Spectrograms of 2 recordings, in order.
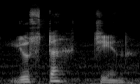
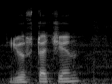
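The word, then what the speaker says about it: Eustachian: इसे कहते हैं यूस्टाचियन, यूस्टाचियन ट्यूब, इसे क्या कहते हैं, यूस्टा, ई साइलेंट है, यूस्टाचियन ट्यूब, ठीक है।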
